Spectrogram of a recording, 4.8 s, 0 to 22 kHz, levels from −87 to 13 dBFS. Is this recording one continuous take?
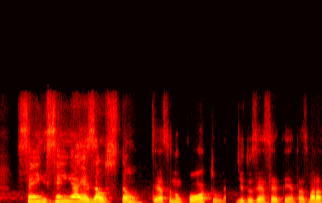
no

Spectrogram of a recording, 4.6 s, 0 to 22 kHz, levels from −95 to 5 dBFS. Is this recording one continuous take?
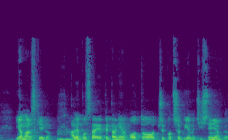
yes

